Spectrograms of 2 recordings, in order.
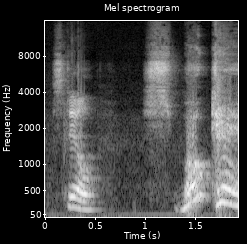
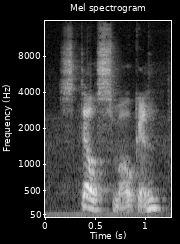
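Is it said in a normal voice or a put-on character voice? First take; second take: put-on; normal. First: It is said in an impression of the Mask. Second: It is said in his normal voice.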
